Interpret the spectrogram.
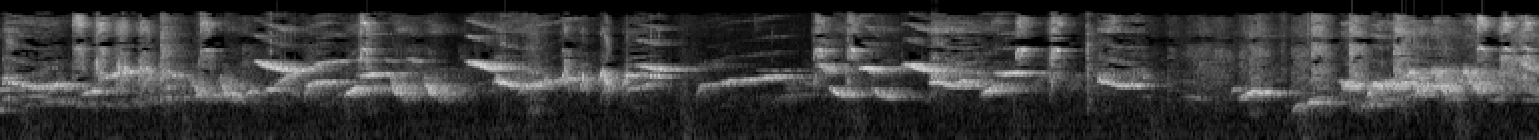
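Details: White-rumped shama mating song, used as therapy to stimulate breeding: dense, chattering stream of sharp chirps, squeaky slurs and quick whistled flourishes, nearly continuous throughout.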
